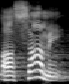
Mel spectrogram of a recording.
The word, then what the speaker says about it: asami: This is how you say asami. It's just a memory aid to help you remember it. So do it just like this. I saw.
